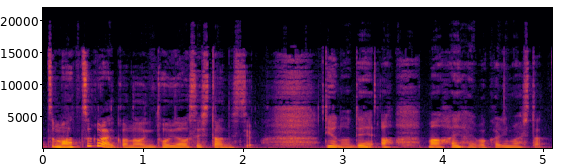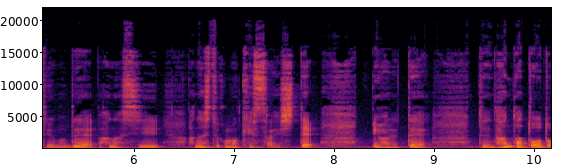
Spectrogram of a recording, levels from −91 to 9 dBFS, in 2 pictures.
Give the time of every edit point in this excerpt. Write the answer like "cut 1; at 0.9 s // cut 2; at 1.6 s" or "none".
cut 1; at 2.8 s // cut 2; at 8.2 s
